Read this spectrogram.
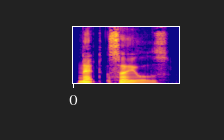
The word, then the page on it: net sales: British English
